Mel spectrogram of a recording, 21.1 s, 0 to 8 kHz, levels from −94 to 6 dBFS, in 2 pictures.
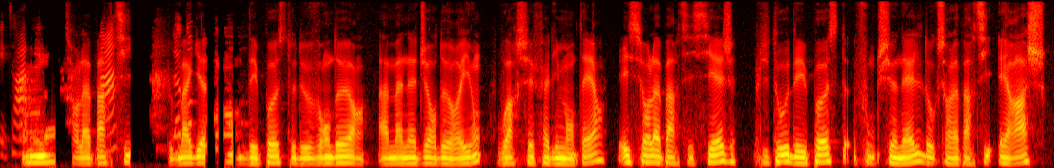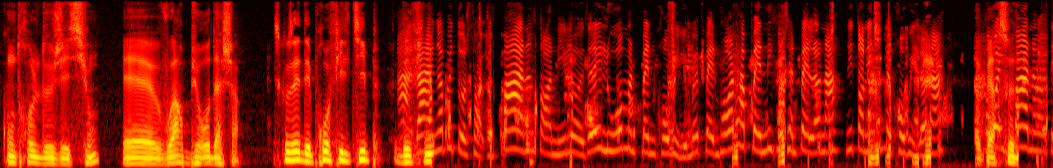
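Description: From 0.0 to 9.3 s the speech is dull and muffled: de-emphasis was applied wrongly, a treble cut applied where no pre-emphasis existed, so the response falls smoothly to about 14 dB down at 10 kHz relative to 1 kHz, on top of the call path's normal band limit at 8 kHz.

Between 0.18 and 2.47 s an echo leak appears: a delayed copy 307 ms behind, about 20 dB under the speech, likely from a loudspeaker-side echo canceller passing residual pickup back. Over 0.24 to 2.41 s the speech is suppressed in double talk: it dips and breaks up, falling by as much as roughly 40 dB for about a second in total. This is likely the canceller turning down both talkers while they overlapped.

The echo leak returns from 14.83 to 17.46 s at about 15 dB below the speech and again from 18.4 to 21.03 s at about 20 dB below, both with the same 307 ms delay and likely with the same cause. Speech suppressed in double talk also runs from 14.86 s to the end, with drops approaching 40 dB over roughly five seconds in total, likely from the canceller again attenuating overlapping talk.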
